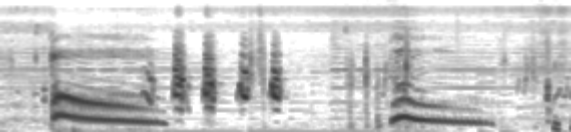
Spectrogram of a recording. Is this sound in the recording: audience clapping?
no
